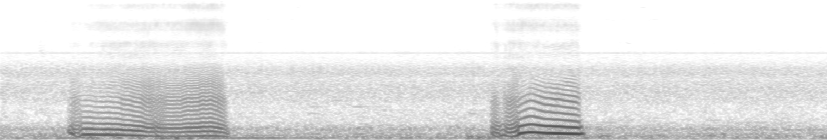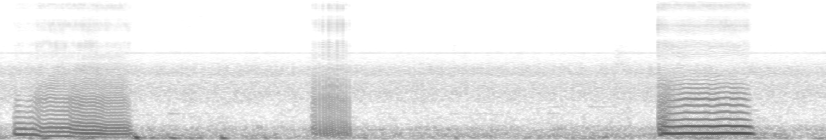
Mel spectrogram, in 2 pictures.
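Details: Fat brown tabby house cat snoring loudly in its sleep: five deep, rasping snores, each about a second long, with pauses of roughly three seconds between them over a low steady background hum.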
